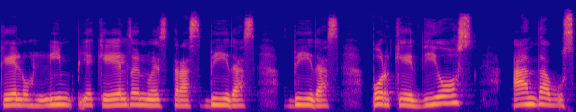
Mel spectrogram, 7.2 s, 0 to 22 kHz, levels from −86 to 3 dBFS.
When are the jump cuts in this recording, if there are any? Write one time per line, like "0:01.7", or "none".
0:01.6
0:03.5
